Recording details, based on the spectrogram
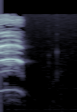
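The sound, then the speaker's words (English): A person imitates the begging call of a juvenile great horned owl, the call fledged young owls make asking to be fed: one short, harsh, raspy screech, loud, cutting off quickly into near silence. “Those are juvenile great horned owls, and that's a begging call.”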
